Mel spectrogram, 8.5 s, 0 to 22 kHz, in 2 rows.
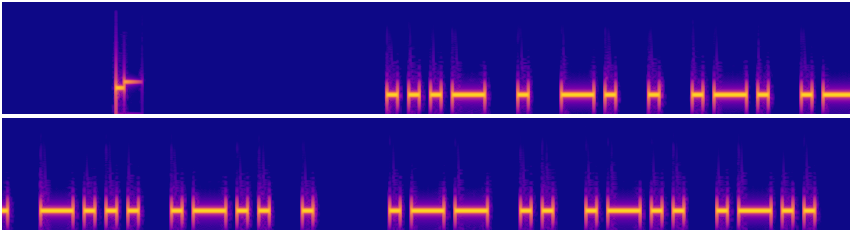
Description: Morse code, heard as a keyed tone, about 22 wpm, 700 Hz. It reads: VENERABLE WILL
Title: Pangram Challenge v2 - 22wpm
